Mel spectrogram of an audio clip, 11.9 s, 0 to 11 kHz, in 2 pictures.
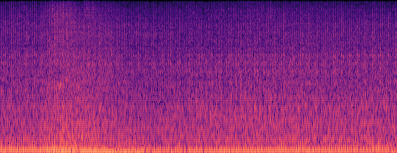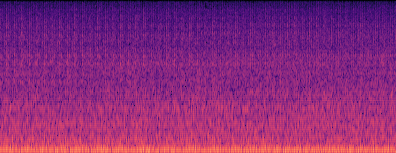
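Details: Co-op E3 tractor (about 1947) after years of sitting, later start, chains off: brief flare then steady even low idle, no knocks or misses; runs healthy.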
